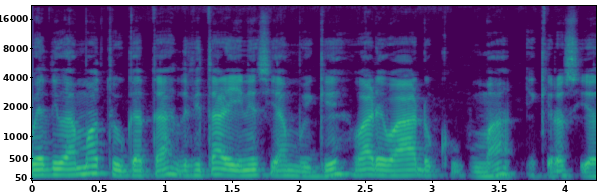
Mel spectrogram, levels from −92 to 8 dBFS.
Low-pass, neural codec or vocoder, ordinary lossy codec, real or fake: none; none; none; real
